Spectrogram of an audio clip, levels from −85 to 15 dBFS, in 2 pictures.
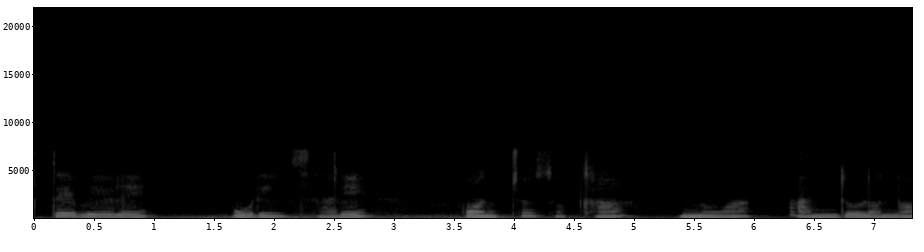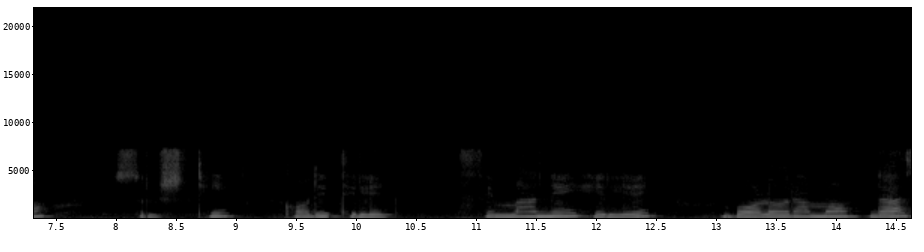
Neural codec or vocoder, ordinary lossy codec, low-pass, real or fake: codec, 16 kHz in and 24 kHz out, 1 kbps, XY-Tokenizer; AAC, 32 kbps; 7.2 kHz; fake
